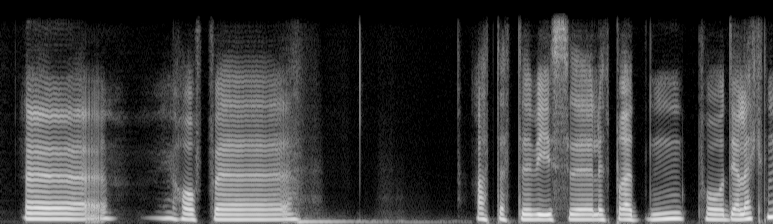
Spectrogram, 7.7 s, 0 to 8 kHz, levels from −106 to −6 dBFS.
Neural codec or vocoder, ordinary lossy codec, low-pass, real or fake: autoencoder, 48 kHz, 32 numbers a frame, DAC-VAE, trained on Japanese speech; none; 7.2 kHz; fake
